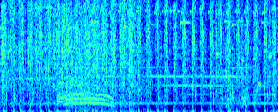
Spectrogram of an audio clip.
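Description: Rapid video game gunfire in a shooter match, a steady rattling burst of shots running throughout at close range, with a brief tonal game sound near the start.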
